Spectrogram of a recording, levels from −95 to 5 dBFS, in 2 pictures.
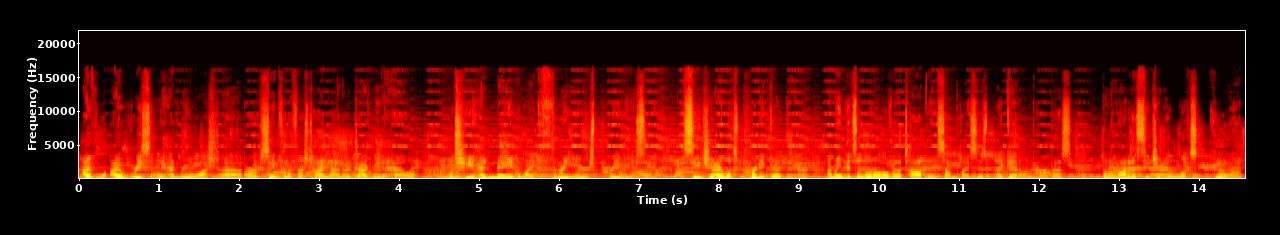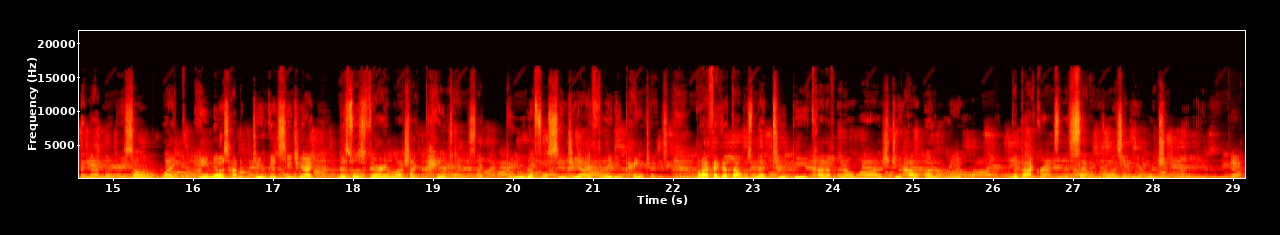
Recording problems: background chatter; loud; throughout; 4 voices, 8 dB below the speech
alarms or sirens; noticeable; throughout; 15 dB below the speech

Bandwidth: 16.5 kHz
